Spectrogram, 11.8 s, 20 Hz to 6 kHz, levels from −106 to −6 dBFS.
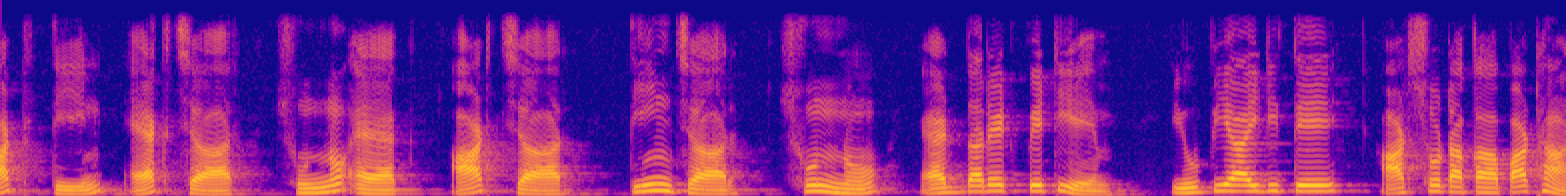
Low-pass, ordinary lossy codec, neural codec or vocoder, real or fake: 5.4 kHz; none; none; real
